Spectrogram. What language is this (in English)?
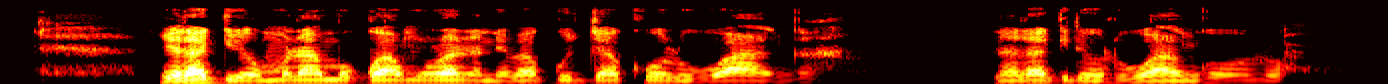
Ganda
